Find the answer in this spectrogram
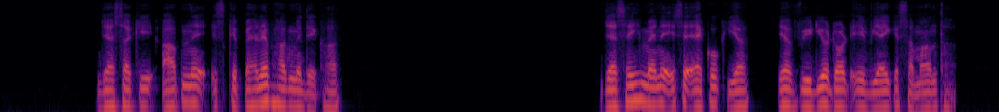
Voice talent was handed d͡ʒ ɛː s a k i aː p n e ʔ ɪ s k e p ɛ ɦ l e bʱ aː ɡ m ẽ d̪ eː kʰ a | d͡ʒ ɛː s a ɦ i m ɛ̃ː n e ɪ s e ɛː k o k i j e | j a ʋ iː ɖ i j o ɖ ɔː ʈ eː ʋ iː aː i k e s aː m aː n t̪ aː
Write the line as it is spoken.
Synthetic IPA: d͡ʒ ɛː s a k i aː p n e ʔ ɪ s k e p ɛ ɦ l e bʱ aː ɡ m ẽ d̪ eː kʰ a | d͡ʒ ɛː s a ɦ i m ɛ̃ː n e ɪ s e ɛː k o k i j a | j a ʋ iː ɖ i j o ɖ ɔː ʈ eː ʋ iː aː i k e s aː m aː n t̪ʰ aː

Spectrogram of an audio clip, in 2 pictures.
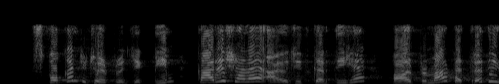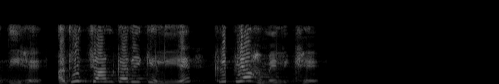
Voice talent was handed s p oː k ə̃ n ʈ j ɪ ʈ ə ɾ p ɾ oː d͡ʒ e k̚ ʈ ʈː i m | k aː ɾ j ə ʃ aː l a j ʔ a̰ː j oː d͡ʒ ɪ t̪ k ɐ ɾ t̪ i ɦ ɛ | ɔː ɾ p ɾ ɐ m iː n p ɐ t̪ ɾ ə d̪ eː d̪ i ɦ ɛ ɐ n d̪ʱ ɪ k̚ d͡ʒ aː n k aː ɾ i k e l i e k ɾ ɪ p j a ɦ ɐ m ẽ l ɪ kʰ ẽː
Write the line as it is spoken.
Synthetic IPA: s p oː k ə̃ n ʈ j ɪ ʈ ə ɾ p ɾ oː d͡ʒ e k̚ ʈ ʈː iː m | k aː ɾ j ə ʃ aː l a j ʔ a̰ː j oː d͡ʒ ɪ t̪ k ɐ ɾ t̪ i ɦ ɛ | ɔː ɾ p ɾ ɐ m aː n p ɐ t̪ ɾ ə d̪ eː t̪ i ɦ ɛ ɐ d̪ʱ ɪ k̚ d͡ʒ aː n k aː ɾ i k e l i e k ɾ ɪ p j a ɦ ɐ m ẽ l ɪ kʰ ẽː

